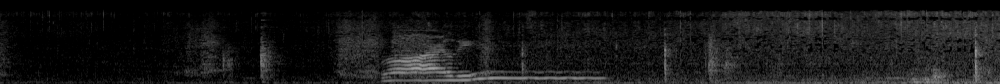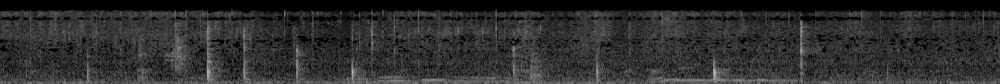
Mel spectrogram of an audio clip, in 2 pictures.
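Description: Chorizo and chopped garlic frying in oil in a nonstick wok, the sizzle building from about six seconds in and holding steady. A wooden spatula stirs through it, with many sharp clicks and ticks against the pan.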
